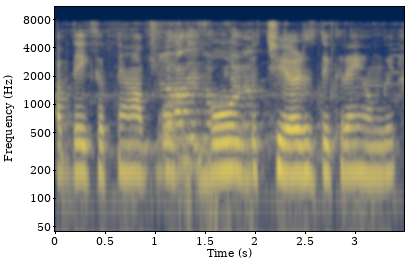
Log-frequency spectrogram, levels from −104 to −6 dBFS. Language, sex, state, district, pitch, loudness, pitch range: Hindi, female, Uttar Pradesh, Jalaun, 190 Hz, -25 LUFS, 185-195 Hz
